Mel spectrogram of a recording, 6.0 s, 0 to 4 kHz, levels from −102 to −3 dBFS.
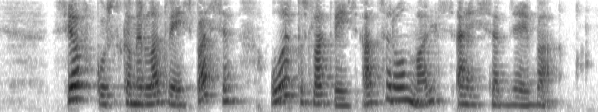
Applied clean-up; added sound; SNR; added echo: none; none; none; none.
